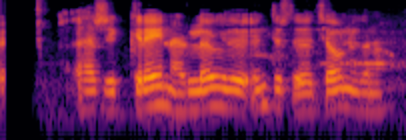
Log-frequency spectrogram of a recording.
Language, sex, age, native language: Icelandic, male, 20-29, Icelandic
